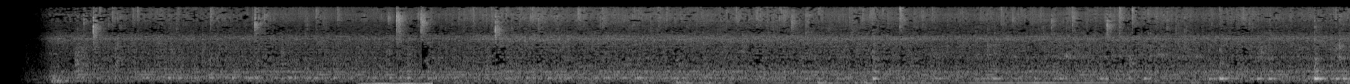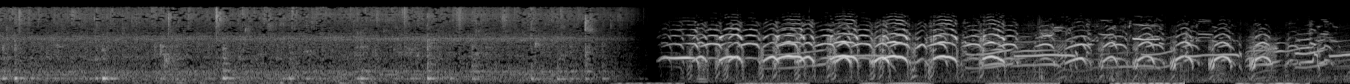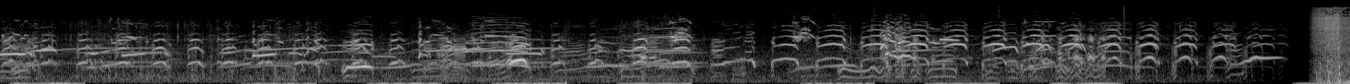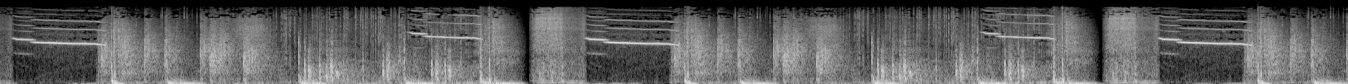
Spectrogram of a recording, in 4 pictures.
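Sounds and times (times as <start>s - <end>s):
shower running: 0.2s - 20.1s, 40.1s - 53.9s
seagulls calling: 20.1s - 39.9s, 40.6s - 45.4s, 46.4s - 51.2s, 52.1s - 53.9s.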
